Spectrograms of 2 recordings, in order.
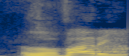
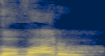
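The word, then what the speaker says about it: ظفارِ: Zofari bukan zofaru. Zofari madinatun qadimatun. Kalau menurut sebagian kecil Banu Tamim yang tadi ini bacanya gimana? Dia selalu mamn minarf mf akan dibaca zofaru. Bagi sebagian kecil Banu Tamim ini akan dibaca zofaru madinatun qadimatun. Betul. Bagi sebagian besar BU Tamim ini dibaca zofari bandatun qadimatun.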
